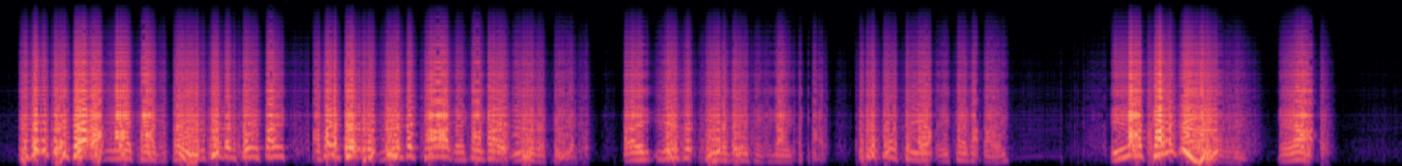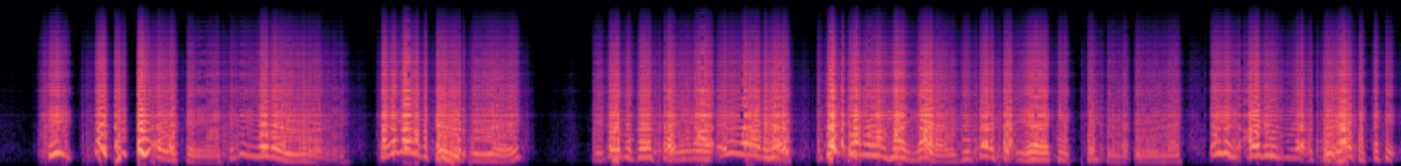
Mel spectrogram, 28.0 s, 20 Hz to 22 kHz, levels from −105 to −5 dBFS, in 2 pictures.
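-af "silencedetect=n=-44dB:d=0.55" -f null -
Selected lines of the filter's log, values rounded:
silence_start: 10.08
silence_end: 11.12 | silence_duration: 1.04
silence_start: 13.29
silence_end: 14.43 | silence_duration: 1.14
silence_start: 19.23
silence_end: 19.95 | silence_duration: 0.73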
